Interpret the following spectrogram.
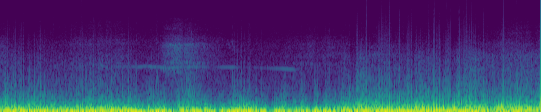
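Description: Wind buffeting the microphone: a loud, steady, low rumbling noise.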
